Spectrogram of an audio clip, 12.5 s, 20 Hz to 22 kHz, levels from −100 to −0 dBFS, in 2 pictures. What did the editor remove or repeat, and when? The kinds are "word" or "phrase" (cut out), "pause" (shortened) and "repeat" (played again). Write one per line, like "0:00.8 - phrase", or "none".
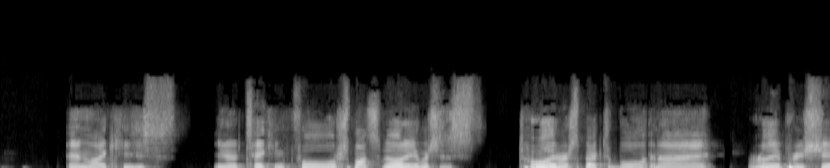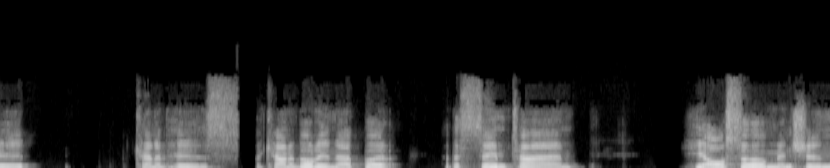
none

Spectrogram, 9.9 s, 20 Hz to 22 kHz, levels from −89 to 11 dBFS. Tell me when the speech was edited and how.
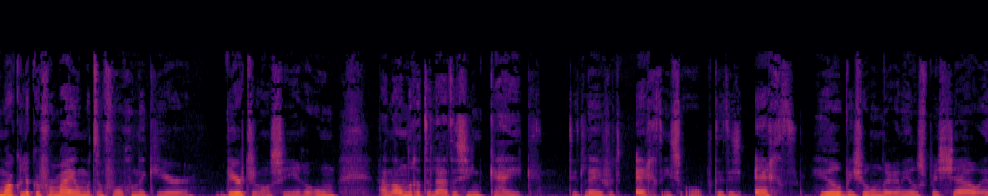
0:08.0 - pause

